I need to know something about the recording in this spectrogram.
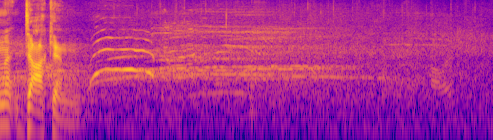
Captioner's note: audience cheering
